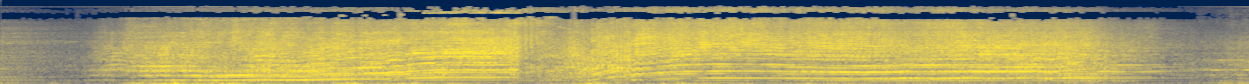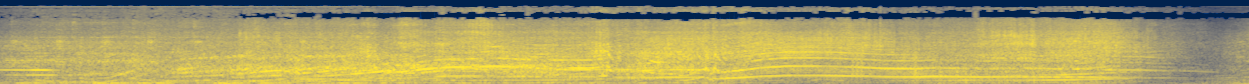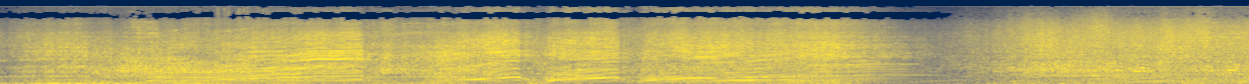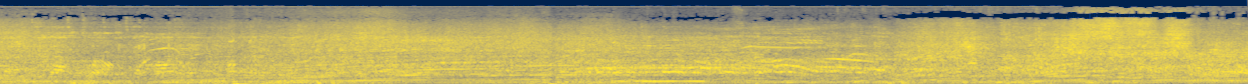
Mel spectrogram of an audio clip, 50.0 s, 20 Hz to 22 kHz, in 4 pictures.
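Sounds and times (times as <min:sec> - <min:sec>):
car engines revving: 0:00.0 - 0:49.9.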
